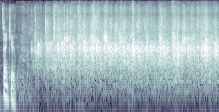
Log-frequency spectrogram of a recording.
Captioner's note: applause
